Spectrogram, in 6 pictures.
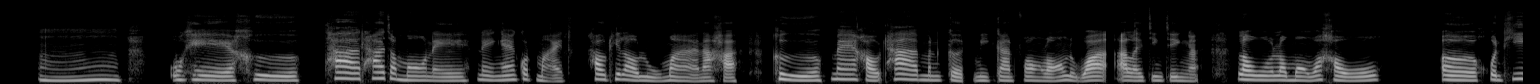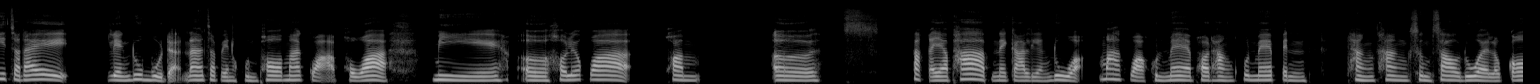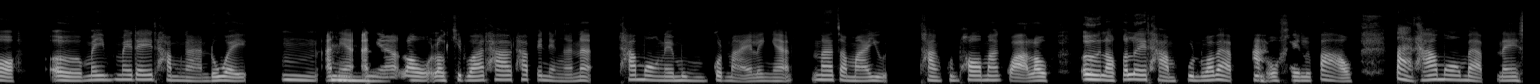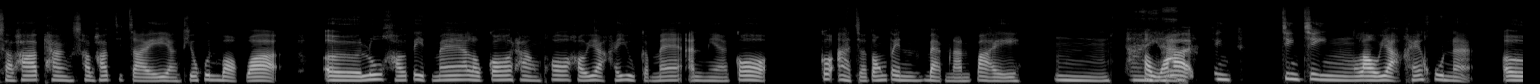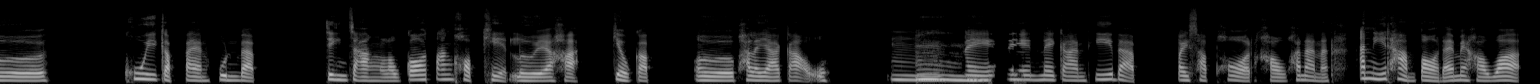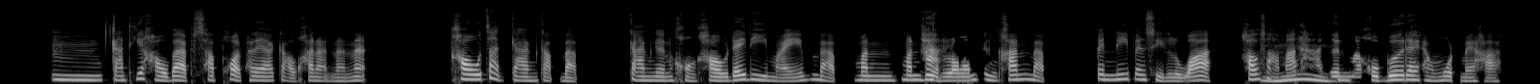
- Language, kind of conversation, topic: Thai, advice, คุณควรคุยกับคู่รักอย่างไรเมื่อมีความขัดแย้งเรื่องการใช้จ่าย?
- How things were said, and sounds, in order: tapping; other background noise; in English: "คัฟเวอร์"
